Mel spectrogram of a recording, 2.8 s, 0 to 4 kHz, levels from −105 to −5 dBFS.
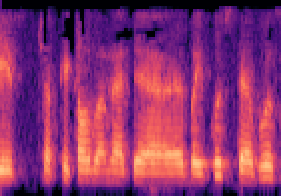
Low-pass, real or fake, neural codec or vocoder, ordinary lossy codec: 3.6 kHz; real; none; MP3, 16 kbps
